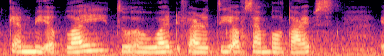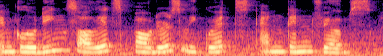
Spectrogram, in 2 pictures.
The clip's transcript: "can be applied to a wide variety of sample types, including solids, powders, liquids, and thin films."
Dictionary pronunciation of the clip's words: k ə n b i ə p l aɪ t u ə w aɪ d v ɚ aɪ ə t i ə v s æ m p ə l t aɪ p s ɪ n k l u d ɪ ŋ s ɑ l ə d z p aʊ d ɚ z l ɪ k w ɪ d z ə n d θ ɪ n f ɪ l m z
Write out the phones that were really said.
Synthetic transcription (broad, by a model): k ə n b i ə p l aɪ t u ə w aɪ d f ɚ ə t i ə f s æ m p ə l t aɪ p s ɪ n k l u d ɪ ŋ s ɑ l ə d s p aʊ d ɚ s l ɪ k w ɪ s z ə n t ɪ n f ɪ l m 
